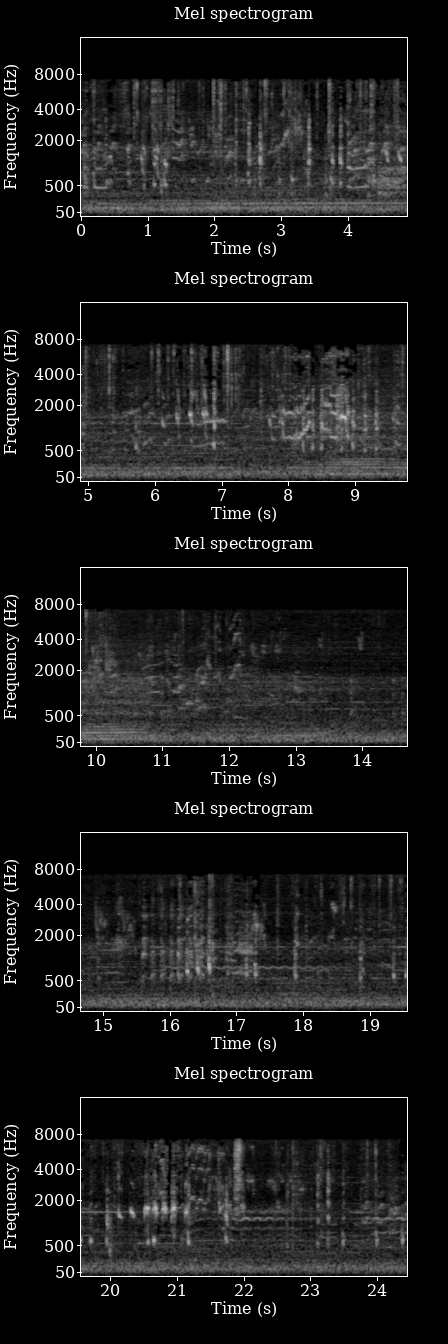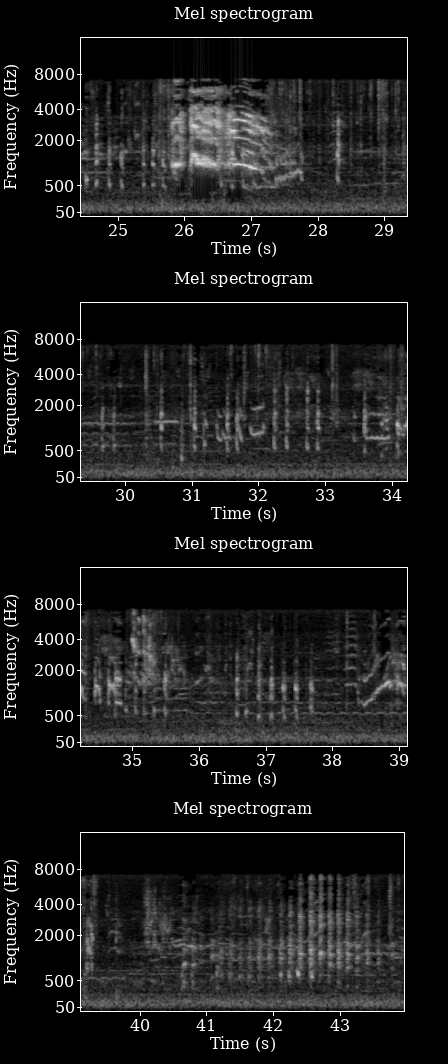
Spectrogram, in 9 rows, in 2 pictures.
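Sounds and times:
chickens clucking: 0:00.0 - 0:43.9
rooster crowing: 0:25.8 - 0:27.5.

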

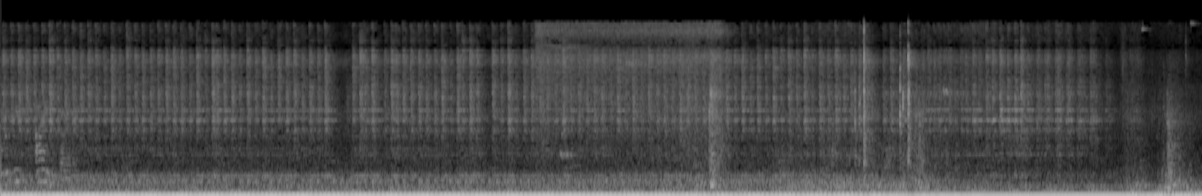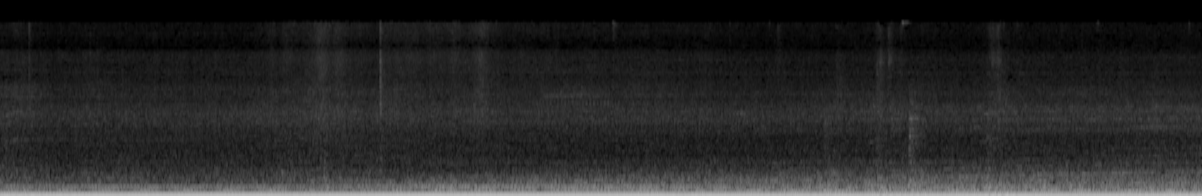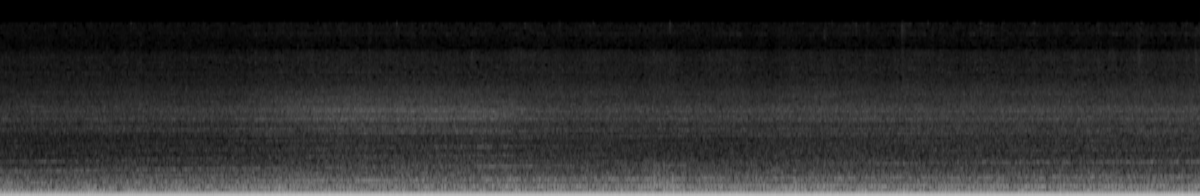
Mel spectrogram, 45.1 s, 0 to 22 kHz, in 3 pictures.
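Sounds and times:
electric train rumbling: 0:00.0 - 0:45.0.

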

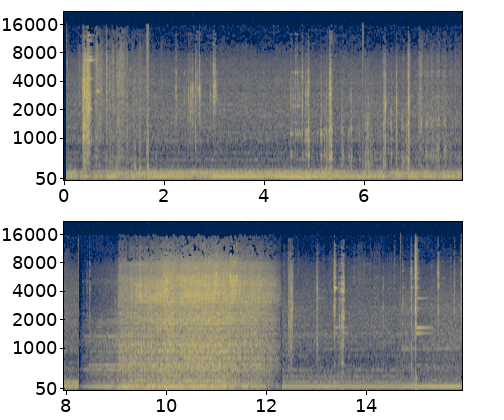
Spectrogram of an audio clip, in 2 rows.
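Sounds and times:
electric motor hum: 0:08.3 - 0:12.3.

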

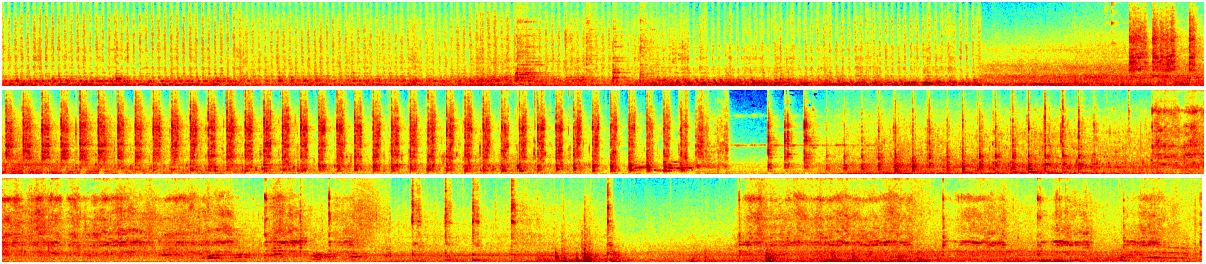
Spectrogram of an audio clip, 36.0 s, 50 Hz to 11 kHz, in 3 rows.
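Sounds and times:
egg sizzling on hot pan: 0:11.3 - 0:19.1
whisk clicking in metal bowl: 0:11.3 - 0:27.4.

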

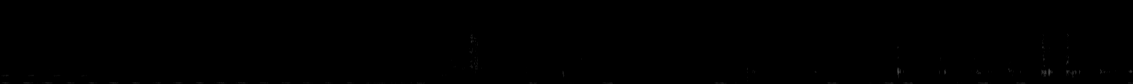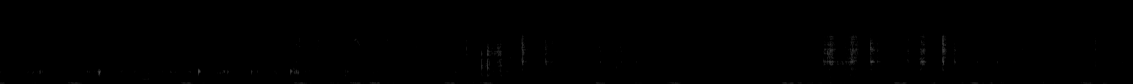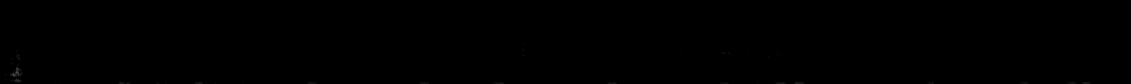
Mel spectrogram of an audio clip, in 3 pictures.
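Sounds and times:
clicks and rustles of handling: 0:00.0 - 0:18.1, 0:18.7 - 0:23.1.

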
